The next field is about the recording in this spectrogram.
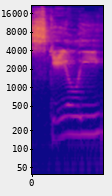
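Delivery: ordinary delivery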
